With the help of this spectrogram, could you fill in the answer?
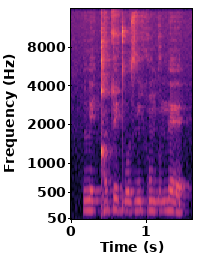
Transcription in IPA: leɡ͡ǃaʈe dwozĩhõɡo nɛ

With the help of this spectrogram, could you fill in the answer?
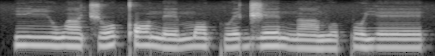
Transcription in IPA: jiː˨wã˨t͡ʃo˨˦ kʼɔ˦ne˨ mɔ˦kʷe˨˦ d͡ʒe˦ nã˨ vʊ˨pʊ˦ jeː˦

